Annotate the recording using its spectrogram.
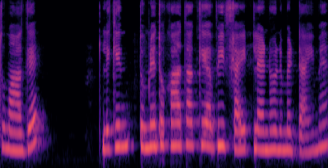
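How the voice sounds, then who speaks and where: A woman's put-on character voice, squeaky and extremely high, at a fairly quick pace with fairly even intonation. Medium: audio drama. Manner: scolding, emotional.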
